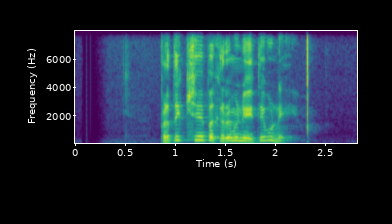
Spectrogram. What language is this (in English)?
Sinhala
